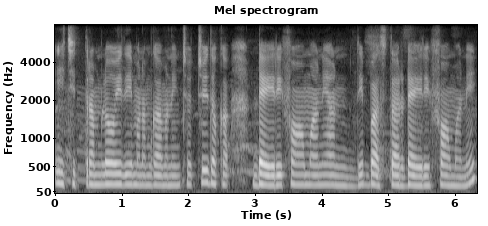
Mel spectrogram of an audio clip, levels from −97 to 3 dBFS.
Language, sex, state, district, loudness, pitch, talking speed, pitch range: Telugu, female, Andhra Pradesh, Chittoor, -20 LUFS, 180 Hz, 170 wpm, 170-185 Hz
